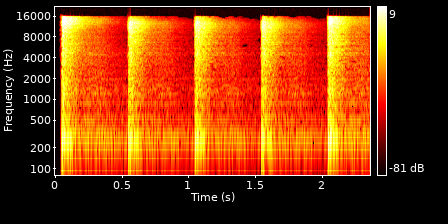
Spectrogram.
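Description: Percussion click track counting in at 120 beats per minute: four sharp, hi-hat-like ticks, evenly spaced two a second, each dying away quickly.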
